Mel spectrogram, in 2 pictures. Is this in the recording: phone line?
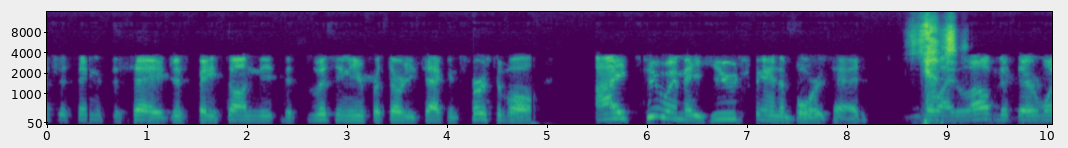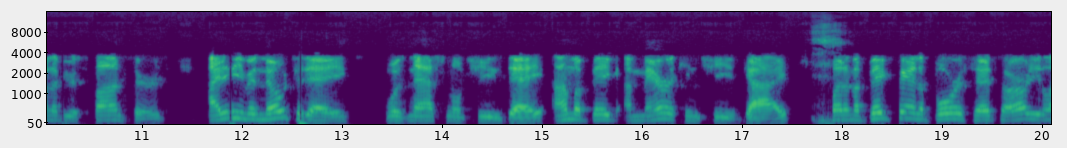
yes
